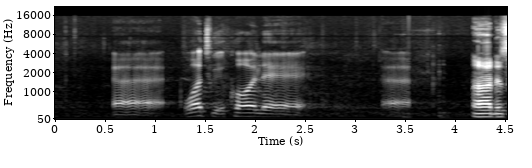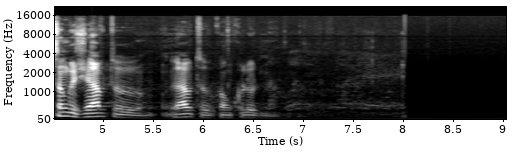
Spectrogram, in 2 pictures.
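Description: A man speaks into a microphone in a large room, pausing often.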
